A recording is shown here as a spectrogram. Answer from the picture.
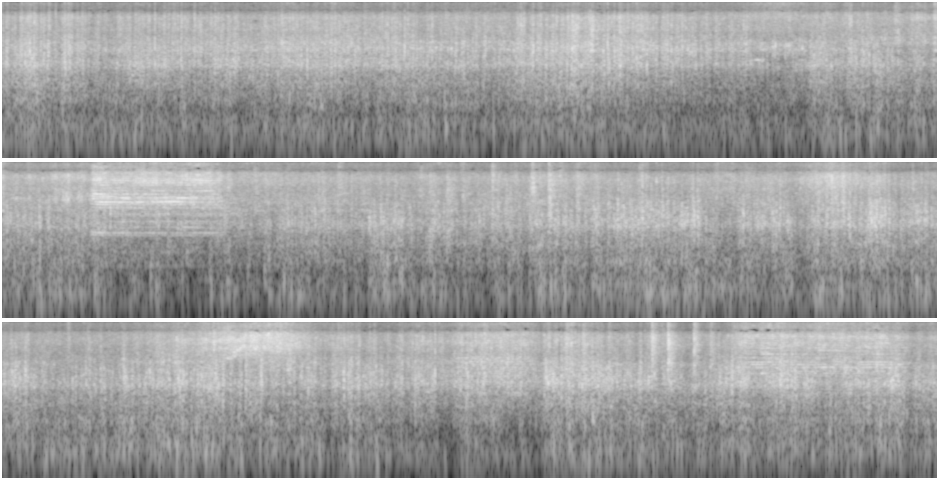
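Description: Train running at speed heard from aboard a passenger coach, a steady rumble of wheels on rail with wind on the microphone, beside a passing goods train of blue NMG vans at the start. A brief pitched tone sounds about ten seconds in.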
